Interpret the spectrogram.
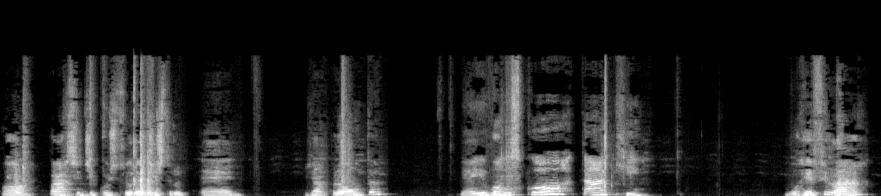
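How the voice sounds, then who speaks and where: A woman's voice: mid-range voice, takes it slowly, long pauses, slight background noise. A woman teaching a live sewing class, talking casually to her viewers while she works and trailing off between steps. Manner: chatty, addressing viewers as girls. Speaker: sewing instructor.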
